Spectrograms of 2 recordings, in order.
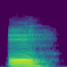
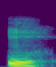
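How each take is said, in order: First: The vowel is an open eh sound. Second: The vowel is a thin ee sound. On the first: The speaker calls it wrong. "jangan eh, ... alif itu dia tidak kasrohkan" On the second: The speaker calls it right. "Kena kasrohkan. Bawah"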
